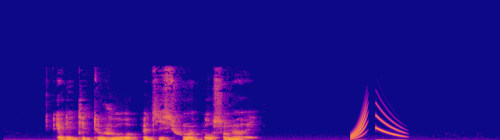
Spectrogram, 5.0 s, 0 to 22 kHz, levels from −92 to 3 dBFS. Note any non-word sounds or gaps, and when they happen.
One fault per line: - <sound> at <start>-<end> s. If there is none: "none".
- chirp at 3.5-4.1 s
